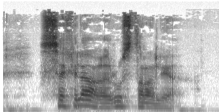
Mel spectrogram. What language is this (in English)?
Kabyle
